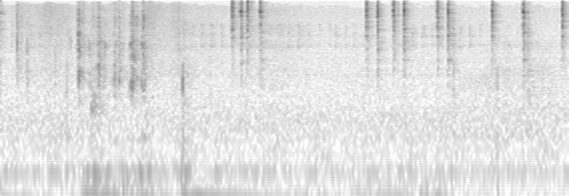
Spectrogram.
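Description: Faint, irregular clicking of a computer keyboard and mouse, in small clusters, over a low steady hum.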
